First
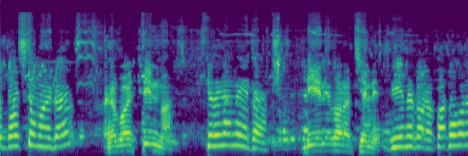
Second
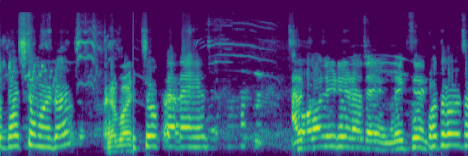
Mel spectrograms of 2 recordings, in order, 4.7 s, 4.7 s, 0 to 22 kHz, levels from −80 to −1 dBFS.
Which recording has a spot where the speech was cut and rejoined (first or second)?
second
